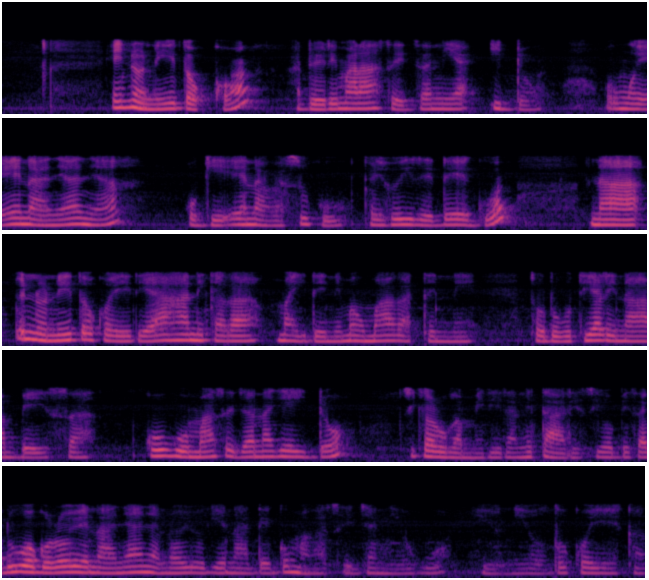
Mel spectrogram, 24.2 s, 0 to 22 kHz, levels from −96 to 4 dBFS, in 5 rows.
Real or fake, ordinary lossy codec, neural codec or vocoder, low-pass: fake; none; vocoder, 24 kHz, 100 mel bands, Vocos; 5.4 kHz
